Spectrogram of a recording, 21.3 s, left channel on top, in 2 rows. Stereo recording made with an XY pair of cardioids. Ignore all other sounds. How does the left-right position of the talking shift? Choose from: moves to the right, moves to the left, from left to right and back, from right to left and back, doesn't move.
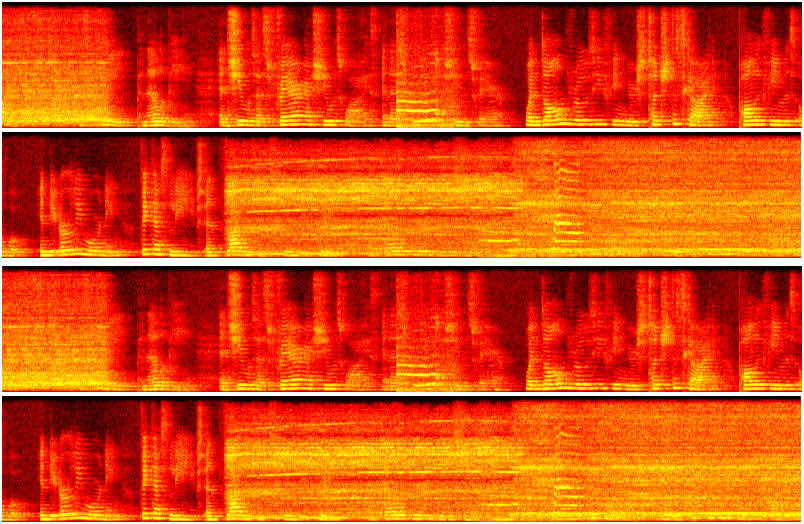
moves to the right.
